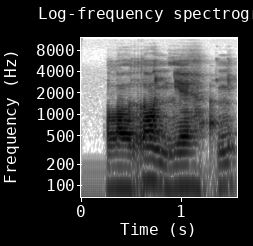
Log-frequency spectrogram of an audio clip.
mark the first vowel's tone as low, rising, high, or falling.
low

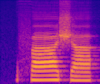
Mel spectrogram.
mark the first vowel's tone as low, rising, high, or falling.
high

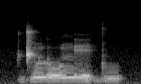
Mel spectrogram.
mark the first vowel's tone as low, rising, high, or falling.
high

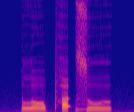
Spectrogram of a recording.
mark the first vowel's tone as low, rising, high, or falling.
low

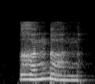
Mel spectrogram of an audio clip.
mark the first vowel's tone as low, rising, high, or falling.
rising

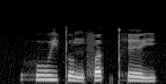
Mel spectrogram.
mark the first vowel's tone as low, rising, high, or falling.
low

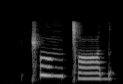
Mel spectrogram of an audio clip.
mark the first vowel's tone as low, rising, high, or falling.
high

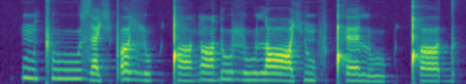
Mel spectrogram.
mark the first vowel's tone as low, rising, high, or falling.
falling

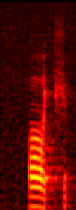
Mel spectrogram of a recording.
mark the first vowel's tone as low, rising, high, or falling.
low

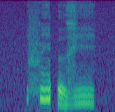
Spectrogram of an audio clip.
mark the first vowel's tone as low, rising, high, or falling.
high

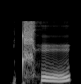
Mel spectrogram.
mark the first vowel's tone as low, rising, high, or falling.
low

